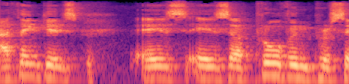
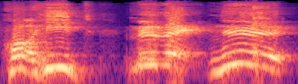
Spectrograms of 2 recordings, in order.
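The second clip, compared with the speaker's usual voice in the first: much higher and louder Scottish bellow through laughter; Scottish movie quote; 12 semitones higher, 7 dB louder, slower than usual. Retold or imitated. Host joins guest quoting the film, laughing Scottish yell. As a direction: laugh out the famous Scottish line, hammed up. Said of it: "I've seen So I Married an Axe Murderer".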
